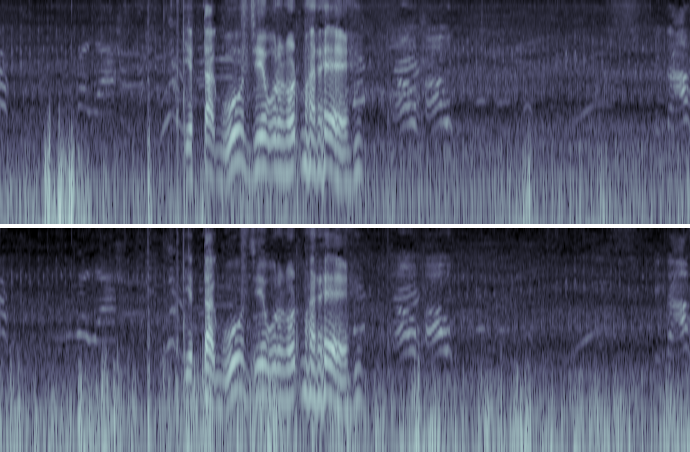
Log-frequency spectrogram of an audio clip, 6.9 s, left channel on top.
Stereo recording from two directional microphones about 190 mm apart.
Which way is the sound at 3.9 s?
15° left (ahead or behind).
